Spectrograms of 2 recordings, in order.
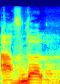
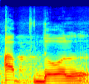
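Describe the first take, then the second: First: The middle consonant is a breathy f sound. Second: The middle consonant is a b sound. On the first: The speaker calls it right. "yang benar af" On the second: The speaker calls it wrong. "kan ada kan baca abdol"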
